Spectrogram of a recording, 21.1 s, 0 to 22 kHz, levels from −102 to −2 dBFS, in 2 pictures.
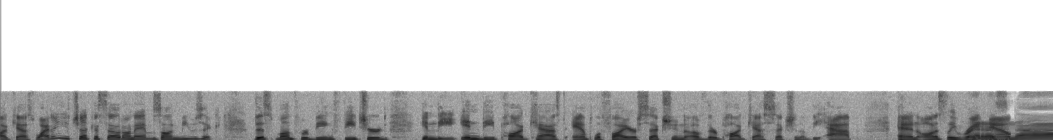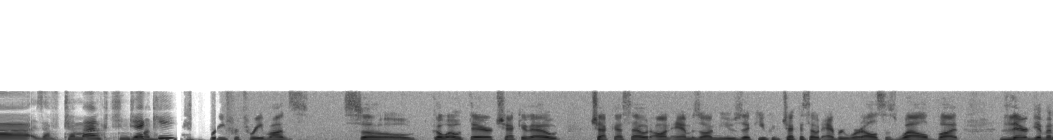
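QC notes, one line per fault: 10.09–10.98 s, speech suppressed in double talk: the talker's level collapses by around 40 dB for just under a second. Most likely the far end was talking at the same moment, and the echo canceller couldn't tell this voice from its own loudspeaker echo, so it pulled everything down.
11.26–11.36 s, background gated by the echo canceller: the room sound drops by about 40 dB for a tenth of a second, then snaps back. That's the canceller clamping the mic hard while the loudspeaker plays, then releasing.
11.64–12.75 s, speech suppressed in double talk: same drop as before, again dipping around 40 dB for roughly a second. It's likely the other side speaking over this talker, with the suppressor treating the overlap as echo and ducking the near voice.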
